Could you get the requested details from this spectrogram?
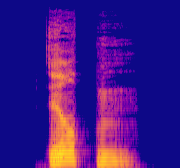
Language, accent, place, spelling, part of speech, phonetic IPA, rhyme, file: German, Germany, Berlin, irrten, verb, [ˈɪʁtn̩], -ɪʁtn̩, De-irrten.ogg
- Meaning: inflection of irren: 1. first/third-person plural preterite 2. first/third-person plural subjunctive II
